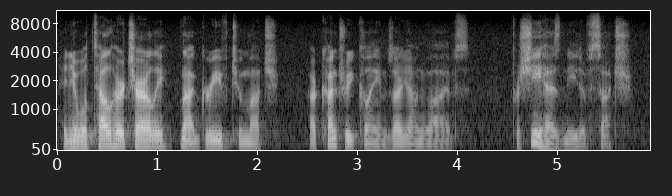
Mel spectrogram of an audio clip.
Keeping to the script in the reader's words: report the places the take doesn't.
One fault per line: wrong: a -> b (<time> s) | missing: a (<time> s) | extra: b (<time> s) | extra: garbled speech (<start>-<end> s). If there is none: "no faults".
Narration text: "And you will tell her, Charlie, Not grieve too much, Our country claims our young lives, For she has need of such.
no faults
